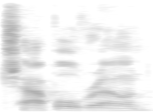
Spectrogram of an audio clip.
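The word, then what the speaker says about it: Chappell Roan: I don't know her music that well, but Chapel Roan, is that how you pronounce her name?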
